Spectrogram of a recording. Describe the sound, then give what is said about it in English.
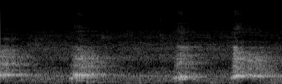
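A male pet dog barks in short, separate bursts, about three or four barks at uneven intervals, moderately loud, with no talking over them. “I don't know, he's barking. So just a random bark for my dog.”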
